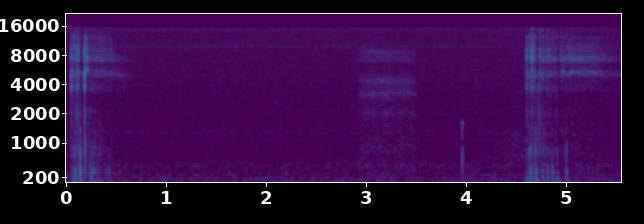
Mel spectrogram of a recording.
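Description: A Boston Terrier snores, with rough, rattling breaths spaced a few seconds apart.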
